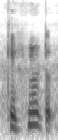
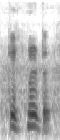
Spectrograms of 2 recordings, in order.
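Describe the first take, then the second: No difference in how they are said.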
